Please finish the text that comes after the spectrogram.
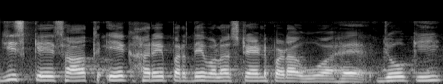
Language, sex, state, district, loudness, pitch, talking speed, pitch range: Hindi, male, Punjab, Fazilka, -13 LUFS, 175 Hz, 150 wpm, 170-190 Hz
